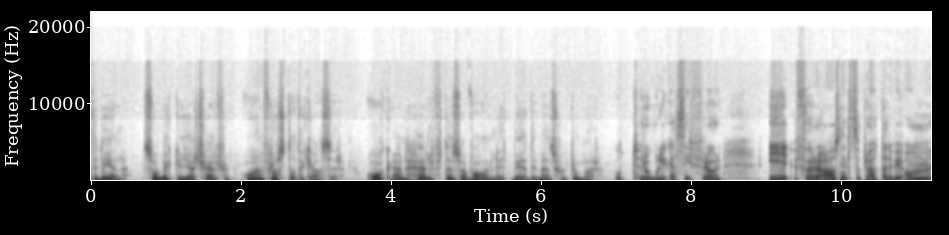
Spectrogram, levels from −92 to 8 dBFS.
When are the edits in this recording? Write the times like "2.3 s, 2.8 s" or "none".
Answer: 1.9 s, 2.3 s, 4.0 s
